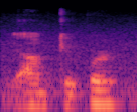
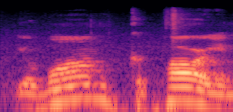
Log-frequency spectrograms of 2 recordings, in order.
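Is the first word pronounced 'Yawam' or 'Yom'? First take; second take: Yom; Yawam. First: It is said as Yom Kippur, with fewer syllables. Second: It is said as Yawam Kaparium, with more syllables. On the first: This is how others say it today. The speaker calls it wrong. "They would pronounce it Yom Kippur" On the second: This is the original Hebrew form. The speaker calls it right. "That's where they get"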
